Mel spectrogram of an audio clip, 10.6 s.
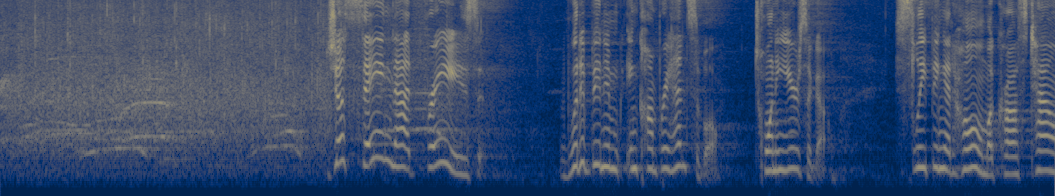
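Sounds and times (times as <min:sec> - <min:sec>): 
audience applause at a public debate event: 0:00.0 - 0:04.1
speech: 0:03.3 - 0:05.0, 0:05.6 - 0:08.4, 0:09.0 - 0:10.5.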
